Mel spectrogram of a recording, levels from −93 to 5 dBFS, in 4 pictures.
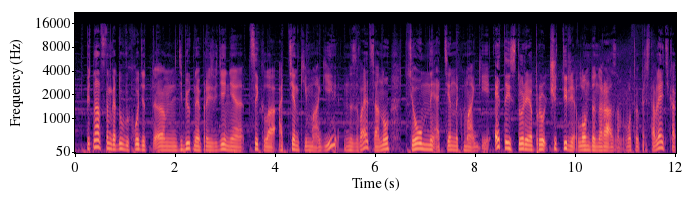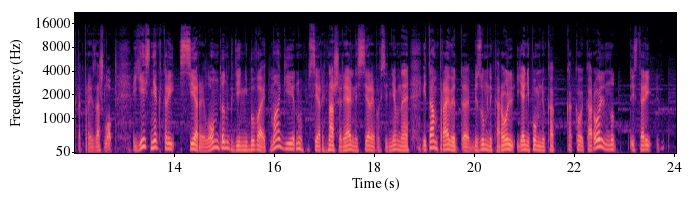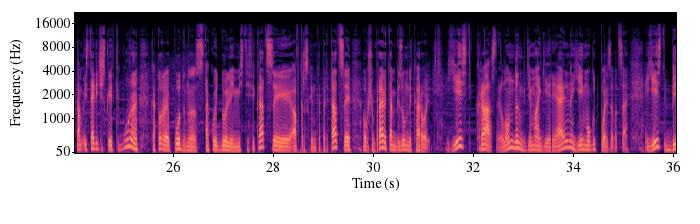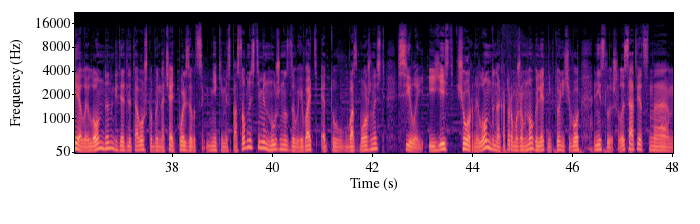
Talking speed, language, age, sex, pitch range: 140 wpm, Russian, 20-39, male, 105-140 Hz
